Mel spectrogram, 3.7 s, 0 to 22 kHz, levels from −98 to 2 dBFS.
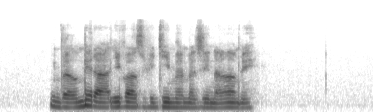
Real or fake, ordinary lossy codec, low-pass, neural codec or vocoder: fake; Opus, 16 kbps; 9.9 kHz; vocoder, 22.05 kHz, 80 mel bands, Vocos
